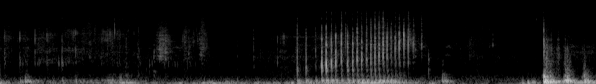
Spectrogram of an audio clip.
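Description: Fillet knife cutting and scraping along a bluefin tuna's spine, with a burst of fast ticking about three seconds in as the blade rides over the bones, under a low rumble of handling; a loud low thump near the end.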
